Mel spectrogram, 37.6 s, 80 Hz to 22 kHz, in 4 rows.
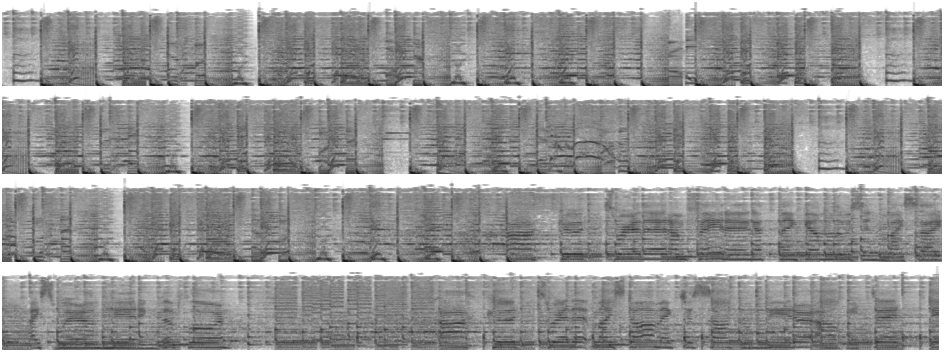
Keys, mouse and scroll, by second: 3.5-4.6 drag, 7.3 click, 13.2 ctrl+click, 14.9 click, 15.4 Left, 15.9 ctrl+=, 16.5-21.0 typing, 16.8 click, 17.8-18.4 click, 20.5 click, 23.5 click, 23.7-27.0 typing, 24.3 ctrl+=, 25.1 click, 26.1 click, 26.9 click, 27.4-30.4 click, 28.1-30.8 drag, 32.9 click, 35.1-36.0 shift+click, 36.1-36.9 drag.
